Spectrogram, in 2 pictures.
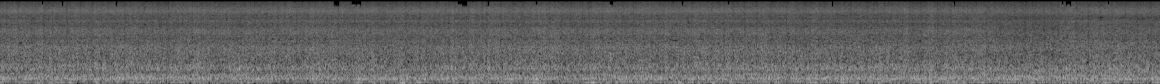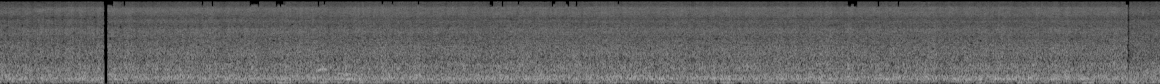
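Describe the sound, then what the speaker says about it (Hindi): A large waterfall near Silsury village roars as a dense, constant wash of broadband noise. The sound is close and loud, holds steady with no breaks, and covers everything else. "तो देख सकते हो कितना बड़ा वाटरफॉल देख सकते हो।"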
